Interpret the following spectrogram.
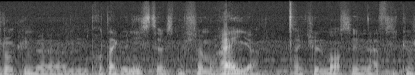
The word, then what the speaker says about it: Rei: une protagoniste nous sommes Reay actuellement c'est la fille que je contrôle Reay qui donc s'écrit r e i hein c'est pas comme Reay rayer enfin peut-être qu'elle s'est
